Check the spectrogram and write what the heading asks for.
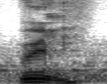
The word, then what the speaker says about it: Rune: It's Rune. Oh. Like run, spelled like run, but run. Rune.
